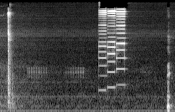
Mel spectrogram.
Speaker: That ESC just beeped when I turned on the power supply.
